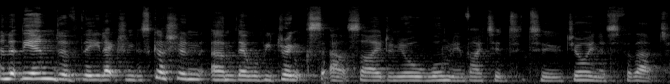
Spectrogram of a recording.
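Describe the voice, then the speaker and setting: A woman speaks at a moderate pace, her loudness swinging widely while her pitch varies in an ordinary way. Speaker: host introducing the lecturer. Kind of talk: formal introduction speech. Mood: warm, lightly humorous. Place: hall. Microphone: podium.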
